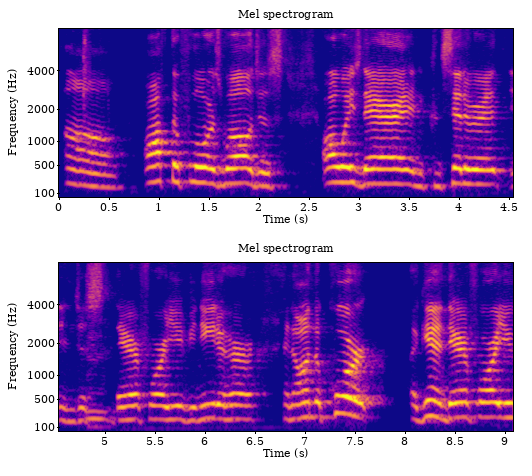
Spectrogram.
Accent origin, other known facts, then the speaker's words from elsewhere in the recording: Louisiana, United States; I'm from Louisiana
